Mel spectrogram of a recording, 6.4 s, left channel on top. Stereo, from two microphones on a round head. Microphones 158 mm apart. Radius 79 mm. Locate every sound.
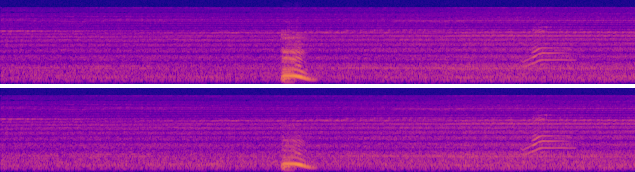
0.0 s a drone: 5° left (ahead or behind)
2.8 s throat clearing: 75° left (ahead or behind)
5.2 s a cat meowing: centre (ahead or behind)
